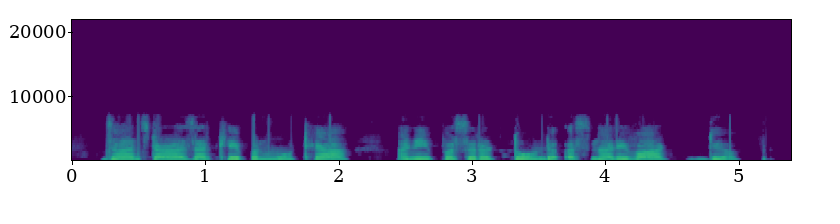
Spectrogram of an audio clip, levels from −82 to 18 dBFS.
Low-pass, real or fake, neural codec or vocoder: 7.2 kHz; fake; vocoder, 44.1 kHz, 128 mel bands every 256 samples, BigVGAN v2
